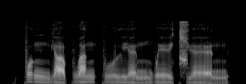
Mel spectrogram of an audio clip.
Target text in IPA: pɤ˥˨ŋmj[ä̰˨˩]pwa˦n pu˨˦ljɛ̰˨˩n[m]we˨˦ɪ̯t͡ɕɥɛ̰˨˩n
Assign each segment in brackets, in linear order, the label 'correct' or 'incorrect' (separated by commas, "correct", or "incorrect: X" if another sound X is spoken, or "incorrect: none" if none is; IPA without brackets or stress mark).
correct, correct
